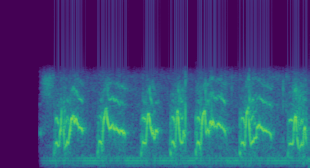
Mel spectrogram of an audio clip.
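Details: A pet dog making happy sounds: a quick series of short, whiny yelps, each arching up then sliding down in pitch, about two per second, over a low steady hum.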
